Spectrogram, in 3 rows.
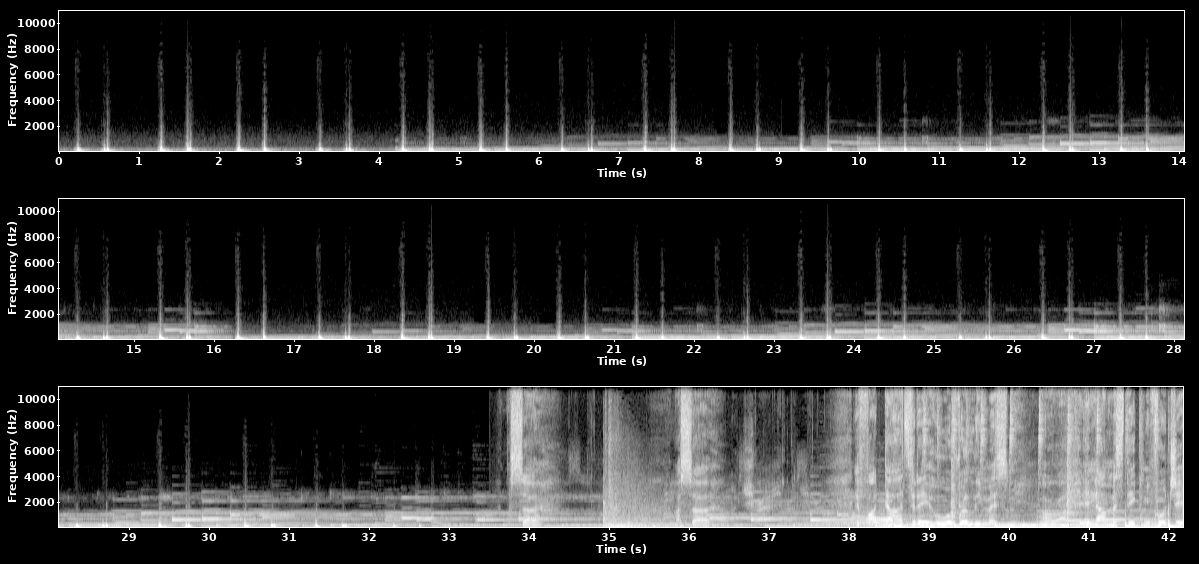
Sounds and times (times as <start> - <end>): Background music: 4.2 - 42.1
Sad music: 4.3 - 42.1.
